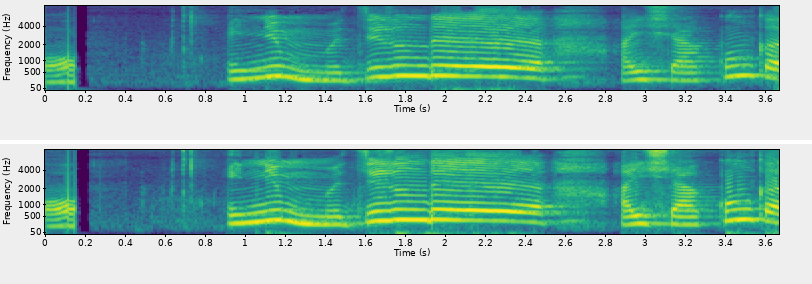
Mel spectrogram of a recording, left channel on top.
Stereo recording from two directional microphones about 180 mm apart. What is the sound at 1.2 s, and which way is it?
A child's voice, 10° right (ahead or behind).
